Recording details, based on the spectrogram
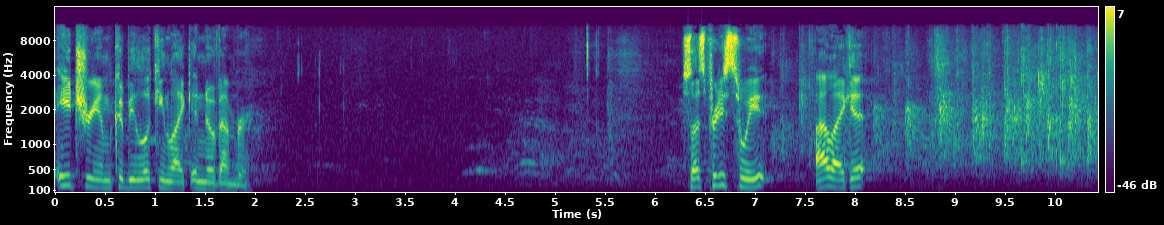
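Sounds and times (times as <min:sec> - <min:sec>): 
speech: 0:00.0 - 0:02.1, 0:06.3 - 0:08.3
crowd applauding: 0:07.2 - 0:10.4.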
